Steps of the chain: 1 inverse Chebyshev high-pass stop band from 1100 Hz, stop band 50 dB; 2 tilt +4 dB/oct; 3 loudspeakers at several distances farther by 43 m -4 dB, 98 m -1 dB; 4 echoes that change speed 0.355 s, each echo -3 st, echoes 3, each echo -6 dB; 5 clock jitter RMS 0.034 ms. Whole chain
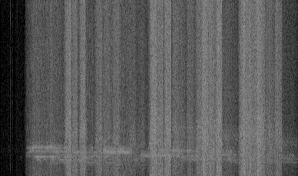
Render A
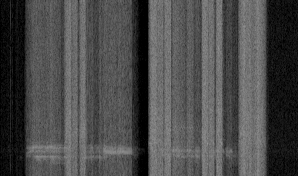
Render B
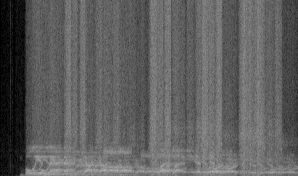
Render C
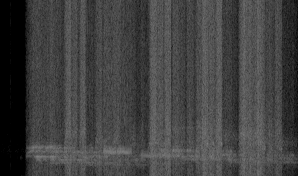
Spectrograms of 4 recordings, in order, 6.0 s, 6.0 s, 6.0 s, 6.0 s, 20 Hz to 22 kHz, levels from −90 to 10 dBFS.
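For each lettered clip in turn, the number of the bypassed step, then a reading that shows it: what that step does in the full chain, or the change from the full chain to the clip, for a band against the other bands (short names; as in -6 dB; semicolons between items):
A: 4, momentary loudness spread change +2 LU; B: 1, 500 Hz band +8.5 dB; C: 2, 2 kHz band +3.0 dB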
